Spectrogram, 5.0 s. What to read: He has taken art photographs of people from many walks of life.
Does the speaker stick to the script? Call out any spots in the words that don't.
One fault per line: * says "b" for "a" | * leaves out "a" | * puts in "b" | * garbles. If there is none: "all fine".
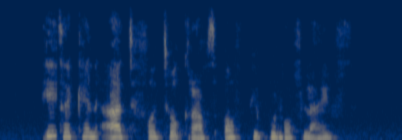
* leaves out "has"
* leaves out "from many walks"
